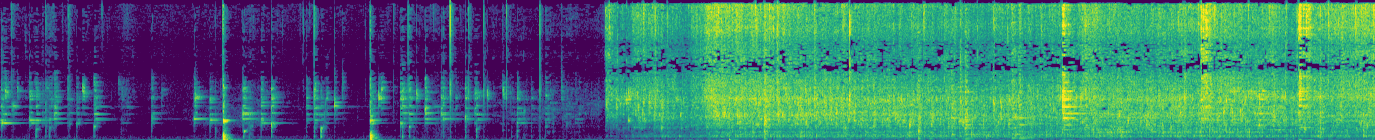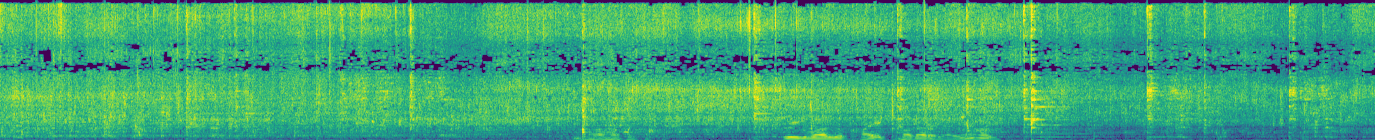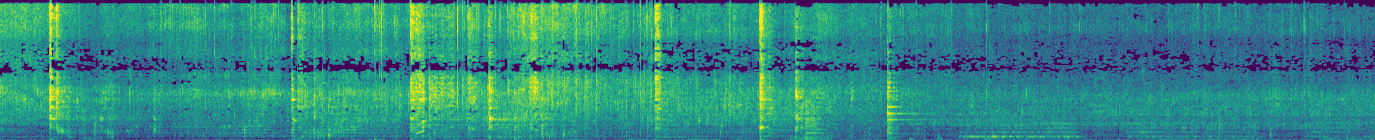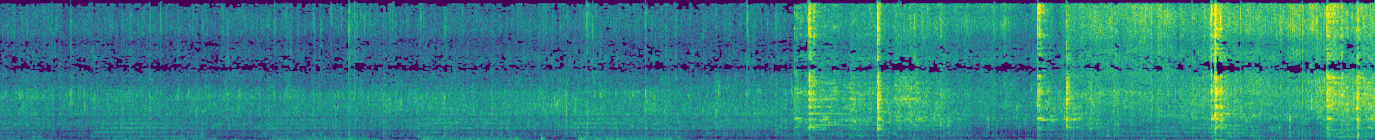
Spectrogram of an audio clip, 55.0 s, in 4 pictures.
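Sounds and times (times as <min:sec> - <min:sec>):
meat sizzling in hot oil: 0:04.0 - 0:55.0
steel spoon scraping and clinking: 0:09.2 - 0:41.6, 0:49.2 - 0:50.9, 0:51.5 - 0:55.0.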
